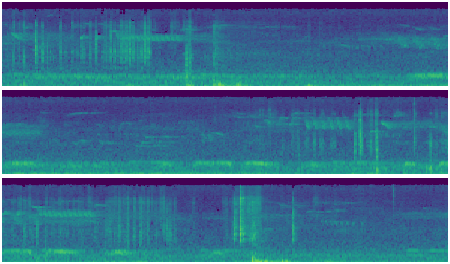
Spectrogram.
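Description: Birds chirping and trilling in the background, with a few knocks and clicks from a powder-coating gun and bottles being handled in a foam-lined carry case; the loudest knock comes about fifteen seconds in.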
